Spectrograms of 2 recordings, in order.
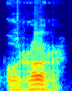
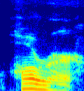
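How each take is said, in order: First: The R sounds are rolled, Spanish-style. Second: The R sounds are soft, English-style. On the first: The speaker calls it right. "Whereas in Spanish, you go horror. And you pronounce all the R's" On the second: The speaker calls it wrong. "the dumbest word in the English language to pronounce is horror"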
